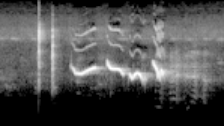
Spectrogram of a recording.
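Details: Agitated white-rumped shama displaying its song material and setting off the other birds in the house. Two sharp clicks lead into a few long, pure, slightly wavering whistles, with a faint hiss in the background.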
